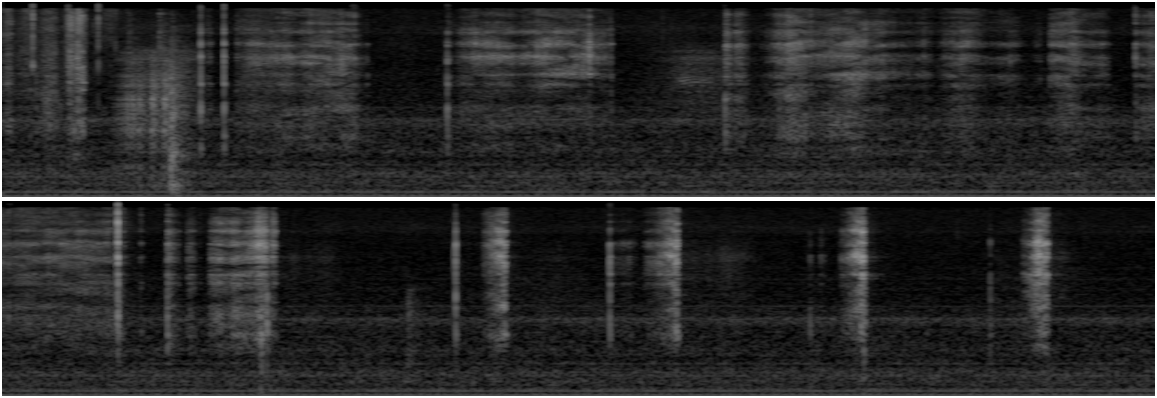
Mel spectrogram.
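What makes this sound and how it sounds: A thin pen-like tool scratches and traces across a small black-framed shadow box with a tan board and metal parts. Soft, rasping strokes come in irregular bursts, with occasional brighter, sharper scratches. A steady low hum runs underneath throughout.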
